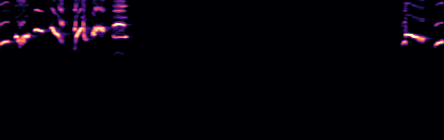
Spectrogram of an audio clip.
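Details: Oriental magpie-robin (kacer), recorded at some time across morning, afternoon and night: about two seconds of quick, choppy whistled and chirped notes, then four seconds of silence, then another short whistled phrase.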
